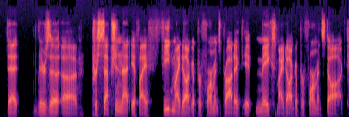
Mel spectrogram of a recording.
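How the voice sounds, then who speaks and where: The sound is dry and close with no echo, against a quiet background. A man with an American accent talks at a moderate pace. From US Midwest, northwest Iowa. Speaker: veterinarian. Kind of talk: casual interview.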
